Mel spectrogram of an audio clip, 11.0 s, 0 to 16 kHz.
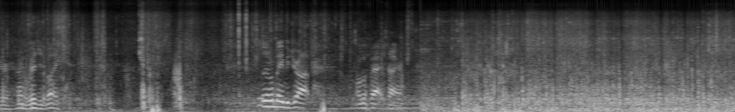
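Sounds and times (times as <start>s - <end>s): bike rattle: 0.0s - 11.0s.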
